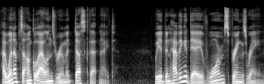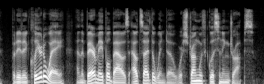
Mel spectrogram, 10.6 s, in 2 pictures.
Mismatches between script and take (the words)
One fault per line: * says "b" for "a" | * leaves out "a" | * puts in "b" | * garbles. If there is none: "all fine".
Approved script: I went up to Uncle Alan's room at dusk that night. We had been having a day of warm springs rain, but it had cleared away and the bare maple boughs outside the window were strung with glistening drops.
all fine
